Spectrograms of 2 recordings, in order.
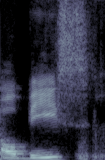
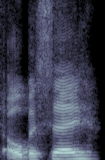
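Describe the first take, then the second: First: The name sounds like the English word obese. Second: The name ends in a 'bah-say' sound. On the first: The speaker calls it wrong. "you want to call him obese" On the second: The speaker calls it right. "but it's Obase, I believe is how you say it correctly"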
